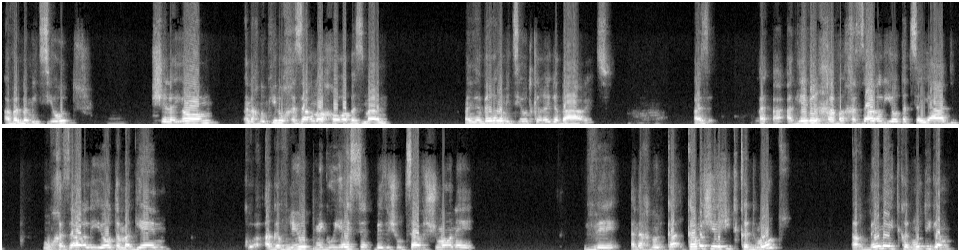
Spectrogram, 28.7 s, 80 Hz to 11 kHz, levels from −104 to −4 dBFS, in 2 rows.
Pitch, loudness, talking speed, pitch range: 175 Hz, -10 LUFS, 75 wpm, 160-195 Hz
